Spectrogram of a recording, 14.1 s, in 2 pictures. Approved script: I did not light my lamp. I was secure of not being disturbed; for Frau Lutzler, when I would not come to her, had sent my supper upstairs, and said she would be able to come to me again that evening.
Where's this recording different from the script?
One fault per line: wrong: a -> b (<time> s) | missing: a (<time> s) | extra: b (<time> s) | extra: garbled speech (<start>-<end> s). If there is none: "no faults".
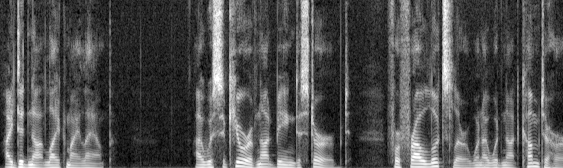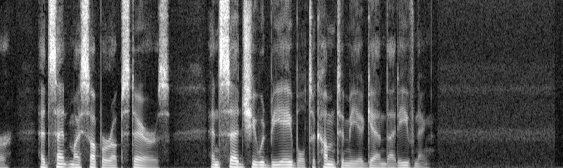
no faults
